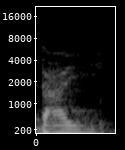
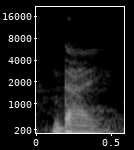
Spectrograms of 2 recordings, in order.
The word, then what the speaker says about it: thy: THY, इसका जो pronunciation है, मतलब इसका उच्चारण, वो है दाई। क्या है? दाई।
